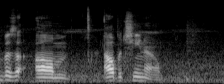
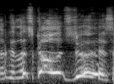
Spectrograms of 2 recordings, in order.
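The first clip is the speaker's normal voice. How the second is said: eager challenge; 12 semitones higher, 6 dB louder, faster than usual. Retold or imitated. Quoting opponent eager to fight.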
